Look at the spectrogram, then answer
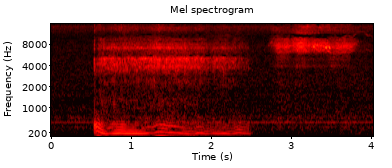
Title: Jax snoring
